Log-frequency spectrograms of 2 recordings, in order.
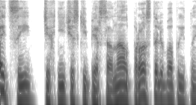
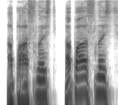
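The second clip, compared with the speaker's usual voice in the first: loud, repeated alarm; rattled-off warning; 4 semitones higher, 6 dB louder, slower than usual. A narrator's reading. Poluket warning of danger, rattling it off. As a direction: blurt the warning out urgently. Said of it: "затараторил Полукет".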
